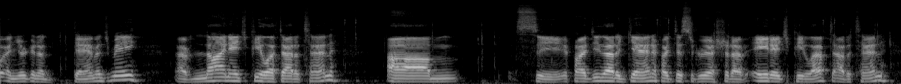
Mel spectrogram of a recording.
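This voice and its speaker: A man hosting a casual programming tutorial, thinking aloud in a halting, hesitant way as he works through code on screen. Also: fairly high pitch, pushed and bright. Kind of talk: casual screen-recorded coding walkthrough.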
